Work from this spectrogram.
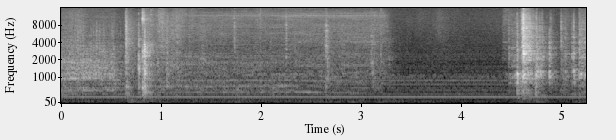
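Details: After replacing the loading belt, a Yamaha CDC-S90 three-disc CD changer from a mini system gives a light motor whir as the tray moves smoothly for a few seconds, then a firm clunk as it seats. Loading works properly.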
